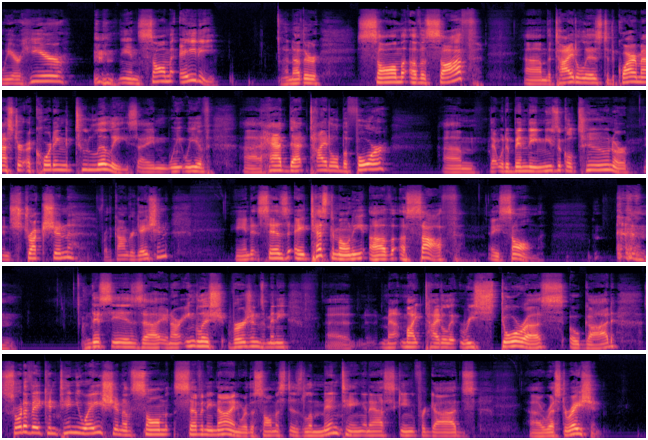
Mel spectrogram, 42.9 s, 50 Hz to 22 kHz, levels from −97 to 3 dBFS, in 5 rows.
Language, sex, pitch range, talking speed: English, male, 140-190 Hz, 120 wpm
